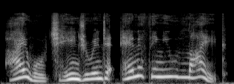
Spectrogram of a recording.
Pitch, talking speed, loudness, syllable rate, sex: 275 Hz, 205 wpm, -15 LUFS, 5.6 syllables/s, female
